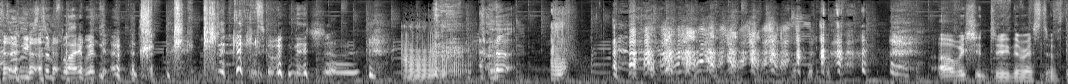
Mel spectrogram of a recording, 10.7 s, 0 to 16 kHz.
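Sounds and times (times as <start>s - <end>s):
laughter: 0.0s - 5.2s, 6.0s - 9.2s
speech: 0.0s - 5.6s, 9.4s - 10.6s
buzzy fart sound effects from a soundboard: 4.0s - 5.9s.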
